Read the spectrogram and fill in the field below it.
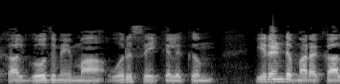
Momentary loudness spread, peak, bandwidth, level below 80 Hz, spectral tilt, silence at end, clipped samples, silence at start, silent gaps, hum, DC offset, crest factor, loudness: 10 LU; 0 dBFS; 6.6 kHz; -52 dBFS; -6 dB/octave; 0 s; under 0.1%; 0 s; none; none; under 0.1%; 18 dB; -19 LUFS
